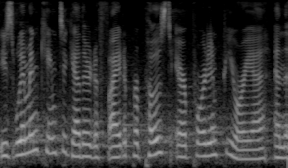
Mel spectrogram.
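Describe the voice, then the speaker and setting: At a moderate pace, a woman with an American accent talks in a fairly high voice with ordinary pitch variation over noticeable background noise. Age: 60s. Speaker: community activist. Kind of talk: conference speech.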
